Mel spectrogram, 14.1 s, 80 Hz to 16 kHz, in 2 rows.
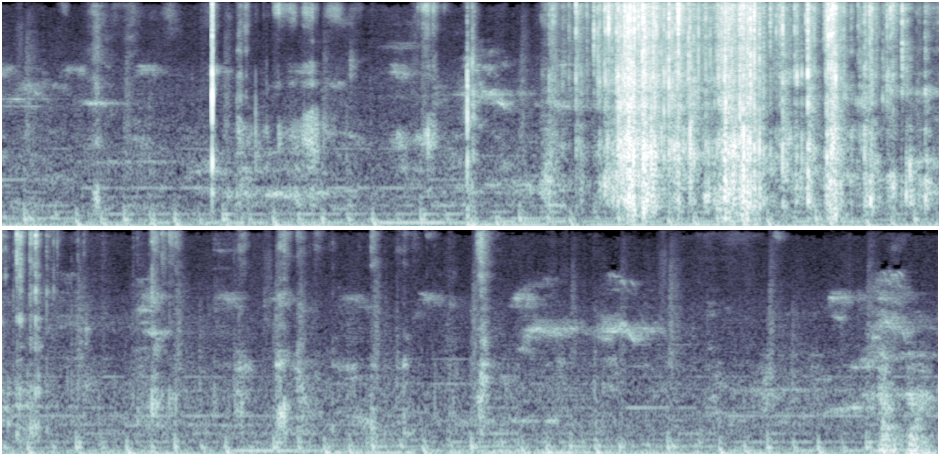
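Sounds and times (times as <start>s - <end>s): close crinkling and rustling: 4.1s - 7.5s.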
